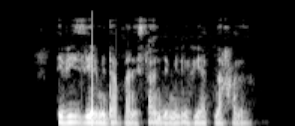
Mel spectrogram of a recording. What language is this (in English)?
Pashto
